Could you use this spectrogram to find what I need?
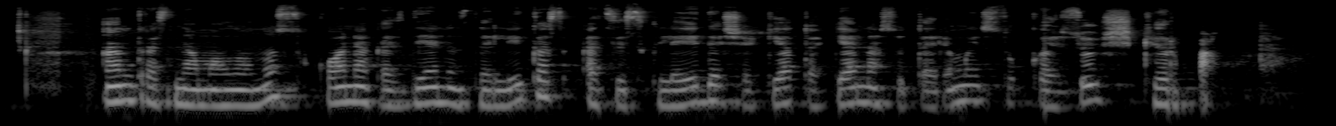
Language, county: Lithuanian, Klaipėda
